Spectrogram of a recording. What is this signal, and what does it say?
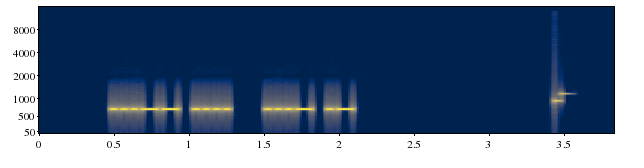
Morse code, heard as a keyed tone, about 34 wpm, 700 Hz. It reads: 3H VA
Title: Winter Field Day Exchanges 35wpm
